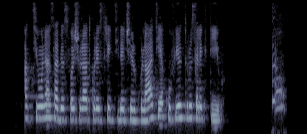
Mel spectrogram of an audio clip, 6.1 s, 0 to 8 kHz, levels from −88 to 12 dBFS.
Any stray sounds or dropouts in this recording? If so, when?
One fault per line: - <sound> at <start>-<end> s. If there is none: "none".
- bark at 5.4-5.8 s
